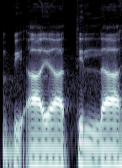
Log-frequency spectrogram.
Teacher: لفظ اللہ کو باریک پڑھیں گے، اس سے پہلے حرف پر زیر ہے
